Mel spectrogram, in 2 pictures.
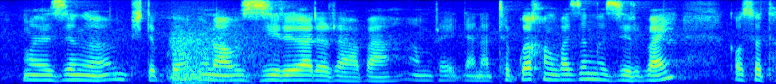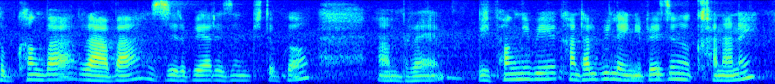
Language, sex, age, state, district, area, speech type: Bodo, female, 30-45, Assam, Kokrajhar, rural, spontaneous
